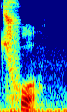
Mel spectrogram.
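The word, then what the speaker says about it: 辶: And it is pronounced chuo.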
